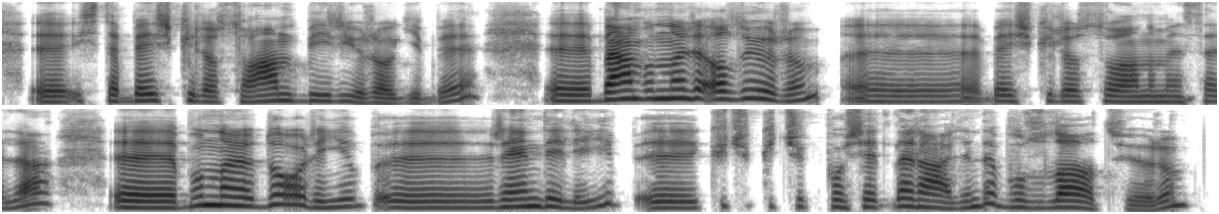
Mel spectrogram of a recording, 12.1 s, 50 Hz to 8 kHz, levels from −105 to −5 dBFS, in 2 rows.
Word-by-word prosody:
eee, 155 0 0
işte, 175 0 -5
5 185 0 +2
kilo 165 -5 -2
soğan 170 +4 +1
€1 160 -8 -3
gibi. 130 - -6 0.3
Eee, 175 -1 +2
ben 235 +3 +9
bunları 250 +1 +3
alıyorum, 225 - 0
eee, 155 0 -5
5 170 -2 -2
kilo 165 -3 -5
soğanı 155 -1 -2
mesela. 160 - -3 0.3
Eee, 180 -2 +6
bunları 250 -3 +4
doğrayıp, 235 -5 -1
eee, - - -4 0.5
rendeleyip, 215 - 0
eee, 175 0 -1
küçük 225 +5 -9
küçük 215 -1 -7
poşetler 205 +3 0
hâlinde 195 - 0
buzluğa 190 -1 +2
atıyorum. 135 - -5
185 Hz, 140 wpm, -24 LUFS, 165-220 Hz, 0.5 s, ben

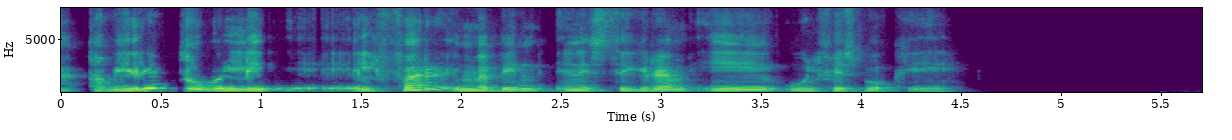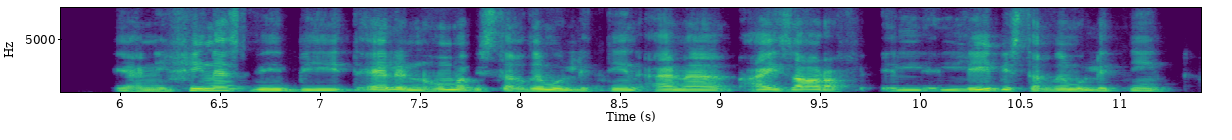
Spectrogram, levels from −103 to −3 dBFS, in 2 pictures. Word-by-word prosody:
طَب 130 +2 -5
يا 150 - +5
ريت 370 0 +7
تقول 165 +2 +5
لي 115 - +4 0.5
الفرق 310 - +1
ما 110 -2 +1
بين 130 +8 -1
إنستجرام 110 +5 -2
إيه 125 +4 +1
والفيسبوك 90 -1 -6
إيه؟ 80 0 -12 1.5
يعني 95 0 -4
في 160 - +3
ناس 160 0 +2
ب - - -11
بيتقال 110 +5 +1
إن 105 -5 0
هم 125 +2 0
بيستخدموا 125 -2 0
الاتنين، 105 +3 -3
أنا 110 -2 -1
عايز 145 +3 0
أعرف 140 -1 +1
ال 105 +1 -6
ليه 135 +6 +4
بيستخدموا 115 +3 -1
الاتنين؟ 90 -2 -6
115 Hz, 145 wpm, -23 LUFS, 105-135 Hz, 1.5 s, ريت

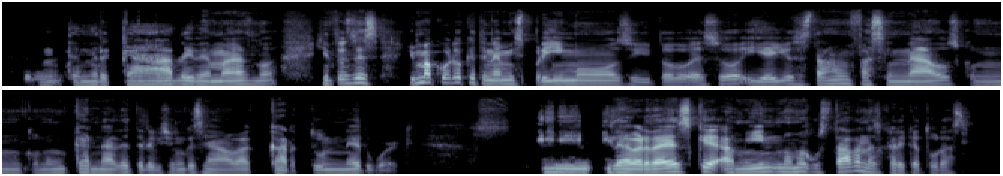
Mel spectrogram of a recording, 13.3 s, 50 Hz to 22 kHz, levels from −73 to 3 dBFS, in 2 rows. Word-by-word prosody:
mm, 110 +1 -14
tener 115 +1 -9
cable, 125 +2 -1
y - - -3
demás, 120 +1 0
¿no? 130 +2 -9 0.3
Y - - -5
entonces, 160 +5 +2 0.2
yo 165 - -5
me 190 - +9
acuerdo 190 0 -3
que 180 - -6
tenía 135 -5 -1
a - - -3
mis 140 -1 +2
primos 130 -1 -2
y 100 -3 -12
todo 120 0 -8
eso, 140 +6 -4
y 115 -1 -3
ellos 130 +4 -2
estaban 125 +6 -2
fascinados 115 0 +2
con 110 -1 -16
un 115 +1 -14
con 110 0 -16
un 120 +2 -12
canal 120 -2 -5
de 125 - -8
televisión 115 -1 -8
que 125 - -10
se 120 -1 -1
llamaba 110 +1 -5
Cartoon 110 -1 -5
Network. 120 +3 -9 0.8
Y 130 -1 -1
y 130 - -5
la 130 -1 +5
verdad 125 +2 +9
es 145 -1 +9
que - - +7
a 125 - +4
mí 130 +4 +1
no 145 -1 -5
me 155 - -3
gustaban 135 -7 0
las - - -6
caricaturas. - - -8
125 Hz, 215 wpm, -25 LUFS, 115-130 Hz, 0.8 s, me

